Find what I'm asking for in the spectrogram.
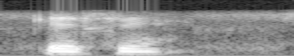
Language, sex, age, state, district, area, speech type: Hindi, male, 30-45, Uttar Pradesh, Mau, rural, conversation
